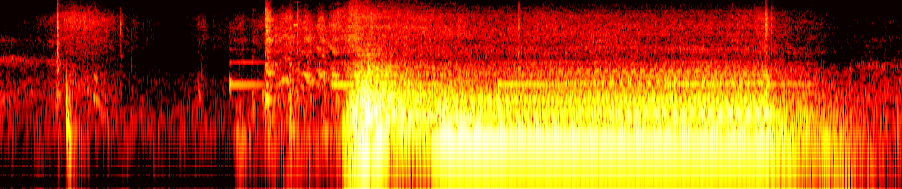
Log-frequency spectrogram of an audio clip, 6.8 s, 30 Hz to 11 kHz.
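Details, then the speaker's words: Car with a weak 11-volt battery, jump-started with a jump pack: a brief crank catches cleanly into a deep, steady idle for about three seconds, then it is shut off so the alternator doesn't recharge the battery. Normal start. "And now we're going to fire it up. As expected, the car starts."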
